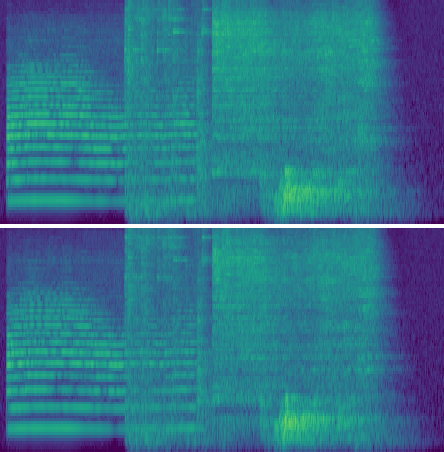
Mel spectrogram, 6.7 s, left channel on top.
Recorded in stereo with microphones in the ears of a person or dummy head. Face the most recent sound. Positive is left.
turn(degrees=20)  # may be behind; listen again after turning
